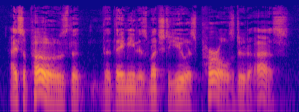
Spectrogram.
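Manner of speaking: ordinary talk, nothing marked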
